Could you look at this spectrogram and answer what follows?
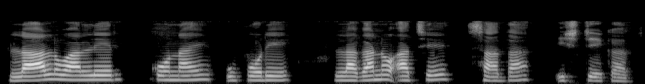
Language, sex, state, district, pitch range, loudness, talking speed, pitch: Bengali, female, West Bengal, Alipurduar, 185-215 Hz, -18 LUFS, 85 wpm, 200 Hz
